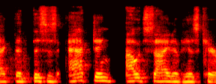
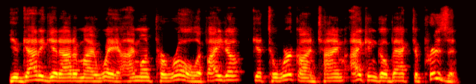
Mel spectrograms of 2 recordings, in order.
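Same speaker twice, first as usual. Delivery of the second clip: mock half-raised, mildly urgent yell; 4 semitones higher than usual. Telling how a man dragged people out of his way, imitating him yelling. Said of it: "And he was yelling at them".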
